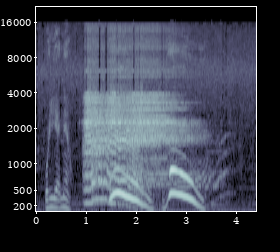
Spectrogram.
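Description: A young man screams in fright close to a microphone.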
